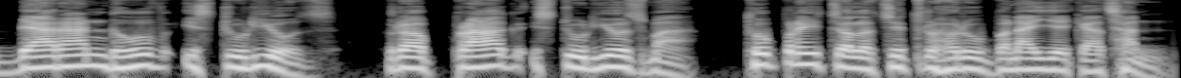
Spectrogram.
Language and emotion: Nepali, neutral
